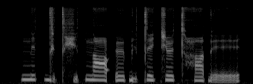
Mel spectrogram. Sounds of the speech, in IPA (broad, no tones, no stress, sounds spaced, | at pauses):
n i t d ḭ t x ḭ t n ɑ ʔ ø ɓ ḭ t e c ø t h ɑ ɗ ḛ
